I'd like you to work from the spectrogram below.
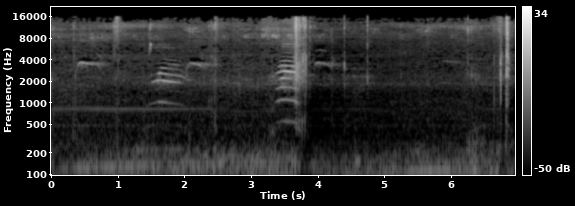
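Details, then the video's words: A black cat with white spots meows for food because it knows it is feeding time: a few short rising-falling meows, then one louder drawn-out meow midway, over a steady low hum and faint clicks. "LINDO GATO negro y de pintas blancas MAULLANDO por comida"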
